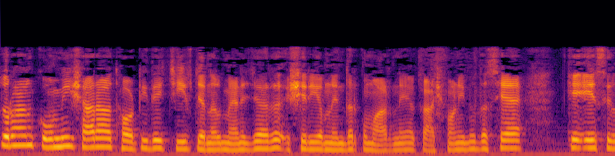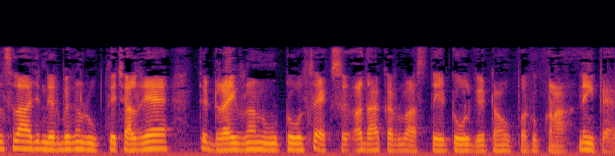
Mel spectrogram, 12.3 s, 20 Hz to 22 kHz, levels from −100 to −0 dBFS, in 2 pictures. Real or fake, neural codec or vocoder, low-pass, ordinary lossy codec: real; none; 7.2 kHz; AAC, 48 kbps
